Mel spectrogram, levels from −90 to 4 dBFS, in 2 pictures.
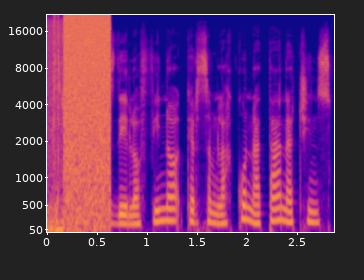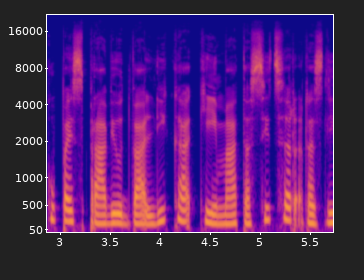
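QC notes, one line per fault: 0.00–0.64 s, samples built from the wrong bytes: mis-assembled sample bytes turn low bits into loud, harsh broadband noise, shown as full-band spectrogram wash and a dense waveform block.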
